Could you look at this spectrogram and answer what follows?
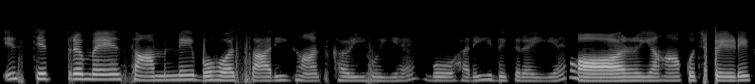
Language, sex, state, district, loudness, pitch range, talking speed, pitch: Hindi, female, Chhattisgarh, Sukma, -27 LUFS, 175-200 Hz, 160 wpm, 180 Hz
